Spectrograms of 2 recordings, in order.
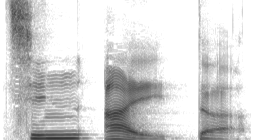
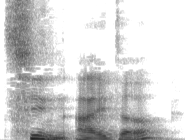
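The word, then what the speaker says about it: Qin Ai De (亲爱的): Dann sage ich Qin Ai De. – Oh ja, das stimmt. Das klingt ganz, würde ich auch nicht anders sagen. Ja, aber du wolltest sagen, klingt ganz gut ausgesprochen.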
